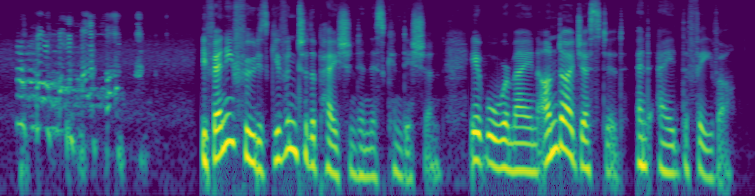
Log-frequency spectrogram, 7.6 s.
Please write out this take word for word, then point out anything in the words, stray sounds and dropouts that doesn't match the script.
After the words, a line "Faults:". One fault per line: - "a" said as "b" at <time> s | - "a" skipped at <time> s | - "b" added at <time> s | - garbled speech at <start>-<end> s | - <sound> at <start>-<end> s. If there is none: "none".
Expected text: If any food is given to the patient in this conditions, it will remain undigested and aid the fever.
If any food is given to the patient in this condition, it will remain undigested and aid the fever.
Faults:
- laugh at 0.2-1.7 s
- "conditions" said as "condition" at 3.8 s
